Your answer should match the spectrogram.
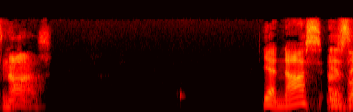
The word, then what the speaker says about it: Nas: Is it pronounced Nas or Nas? Is it Pam or Pam? I mean, it's Nas.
